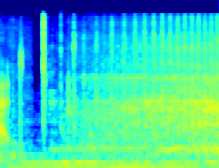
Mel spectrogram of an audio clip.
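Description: A fast, even buzzing rattle that grows steadily louder, over a low steady hum.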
